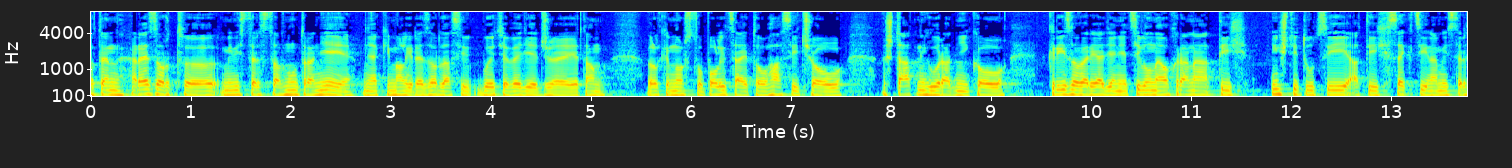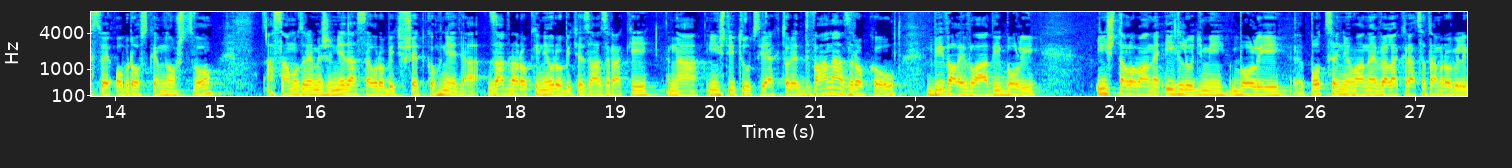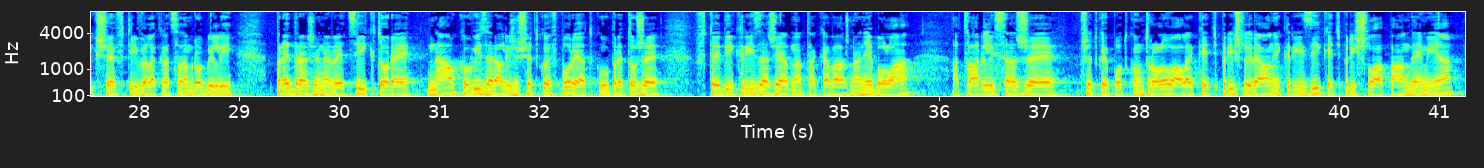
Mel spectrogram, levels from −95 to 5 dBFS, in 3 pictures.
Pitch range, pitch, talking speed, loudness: 110-125 Hz, 115 Hz, 155 wpm, -27 LUFS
